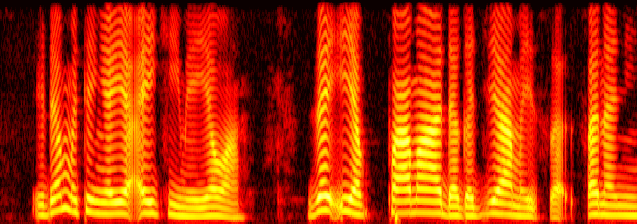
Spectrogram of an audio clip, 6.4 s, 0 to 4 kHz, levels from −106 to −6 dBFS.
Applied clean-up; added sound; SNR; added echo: none; none; none; none.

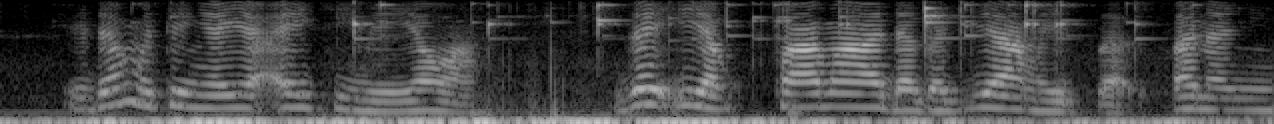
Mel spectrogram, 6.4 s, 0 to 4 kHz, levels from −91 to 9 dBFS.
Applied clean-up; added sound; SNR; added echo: none; Chink, clink; -3 dB; reverberation time 0.2 s.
